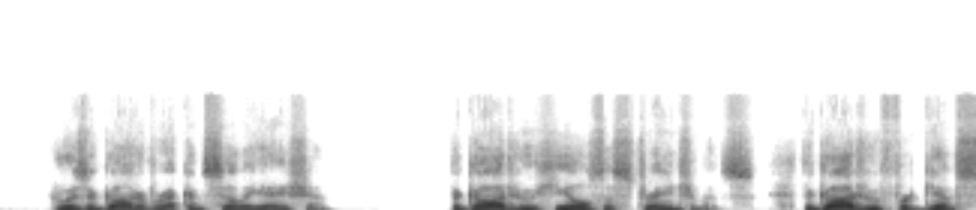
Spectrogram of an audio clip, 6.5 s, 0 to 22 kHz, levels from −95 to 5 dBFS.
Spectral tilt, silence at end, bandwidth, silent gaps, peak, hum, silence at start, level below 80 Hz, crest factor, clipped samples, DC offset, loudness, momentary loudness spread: -7 dB/octave; 0 s; 11.5 kHz; 2.54-2.83 s, 2.90-2.97 s; -8 dBFS; none; 0.35 s; -66 dBFS; 18 dB; under 0.1%; under 0.1%; -27 LUFS; 17 LU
